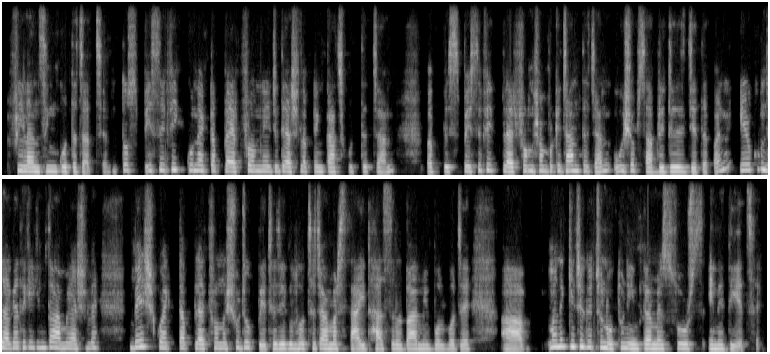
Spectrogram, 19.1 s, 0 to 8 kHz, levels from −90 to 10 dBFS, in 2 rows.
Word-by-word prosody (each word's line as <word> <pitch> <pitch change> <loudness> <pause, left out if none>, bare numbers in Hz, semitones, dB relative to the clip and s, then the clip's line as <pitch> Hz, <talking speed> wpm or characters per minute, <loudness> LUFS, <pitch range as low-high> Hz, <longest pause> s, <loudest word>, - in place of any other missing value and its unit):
Freelancing 215 -2 +2
করতে 200 -2 +1
চাচ্ছেন। 180 +3 -6 0.2
তো 265 - -2
specific 260 +5 -2
কোন 260 -1 +1
একটা 235 +1 -4
platform 220 +1 +1
নিয়ে 225 -1 -1
যদি 225 +1 -2
আসলে 205 +2 -5
আপনি 210 - -6 0.2
কাজ 195 -1 +1
করতে 205 0 -6
চান 195 -2 -3 0.5
বা 190 - -2
পেস 205 0 +1
specific 235 +3 -3
platform 215 +2 +2
সম্পর্কে 225 0 -2
জানতে 235 0 +3
চান, 195 +2 0 0.2
ঐসব 230 +2 0
subject 190 0 +1
এ - - +8 0.2
যেতে 180 0 -2
পারেন। 210 +9 -2 0.2
এরকম 275 +4 -2
জায়গা 225 +1 +2
থেকে 245 0 -3
কিন্তু 240 +2 0
আমি 225 0 -2
আসলে 220 +3 -5 0.5
বেশ 290 +1 +4
কয়েকটা 235 -1 -2
platform 215 +1 0
এর 210 - -1
সুযোগ 245 -1 -1
পেয়েছি। 180 +2 -1
যেগুলো 200 0 +3
হচ্ছে 205 +1 -4
যে 210 - +2
আমার 200 -1 +3
side 175 +1 +2
hustle 190 0 0
বা 185 - +6
আমি 185 0 +1
বলবো 180 0 -1
যে 180 - +1 0.5
আ - - +4 0.5
মানে 285 +1 +6
কিছু, 290 0 +5
কিছু 270 -1 -1
নতুন 205 +3 0
ইনকামের 200 0 +3
source 200 -1 +1 0.2
এনে 190 -1 +4
দিয়েছে। 175 -3 -4
215 Hz, 180 wpm, -17 LUFS, 200-235 Hz, 0.5 s, এ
